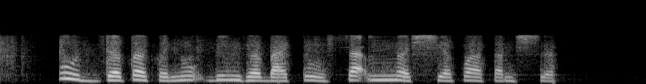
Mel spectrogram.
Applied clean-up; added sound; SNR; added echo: neural mask model RNNoise.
